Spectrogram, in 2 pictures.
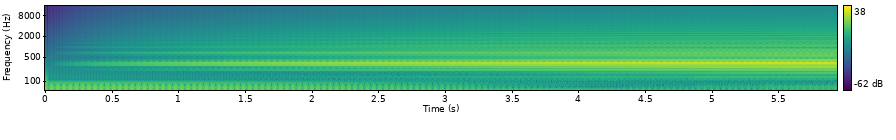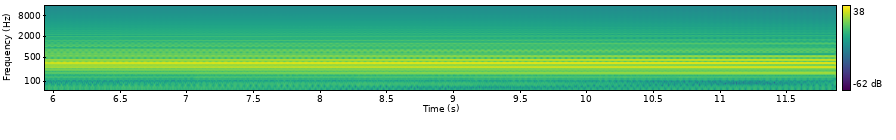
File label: Eight Harmonics, FM Wavetables; Cymatics; Virus Wavetables; Serum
